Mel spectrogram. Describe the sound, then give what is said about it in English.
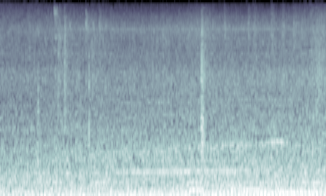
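Steady, loud low rumble of a city bus engine with constant road and cabin noise, heard from inside, with a few faint clicks and rattles and no one speaking. “Um, do you know if this bus, uh, I mean, sorry, uh, this bus goes back to the green line or the L at all?”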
